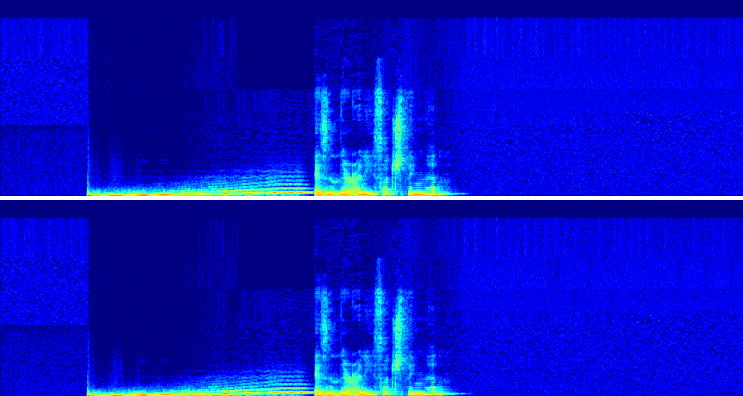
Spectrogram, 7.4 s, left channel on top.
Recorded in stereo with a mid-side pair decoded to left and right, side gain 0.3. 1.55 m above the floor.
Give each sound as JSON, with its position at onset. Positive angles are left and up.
{"t": 0.9, "sound": "a whoosh", "azimuth_deg": 40, "distance_m": 1.3}
{"t": 3.1, "sound": "a woman speaking", "azimuth_deg": 25, "distance_m": 0.9}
